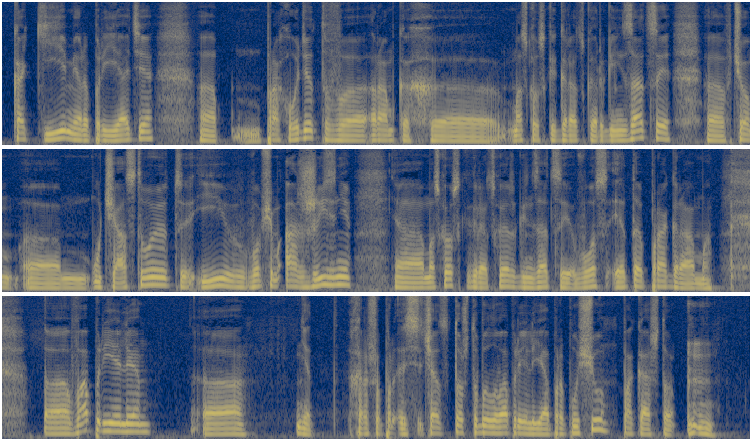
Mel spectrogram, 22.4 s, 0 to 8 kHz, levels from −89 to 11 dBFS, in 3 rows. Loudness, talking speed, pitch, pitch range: -16 LUFS, 120 wpm, 110 Hz, 105-135 Hz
